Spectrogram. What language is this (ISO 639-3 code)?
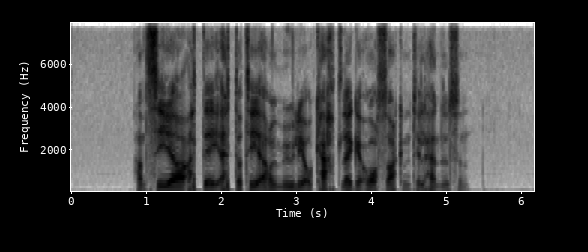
nor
